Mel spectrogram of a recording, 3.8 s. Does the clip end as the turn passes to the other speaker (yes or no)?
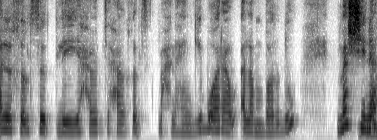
no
